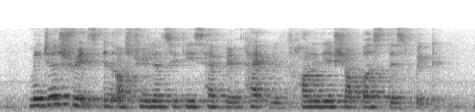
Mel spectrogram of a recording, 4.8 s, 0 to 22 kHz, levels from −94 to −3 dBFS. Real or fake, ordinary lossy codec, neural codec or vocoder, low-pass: real; none; none; none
